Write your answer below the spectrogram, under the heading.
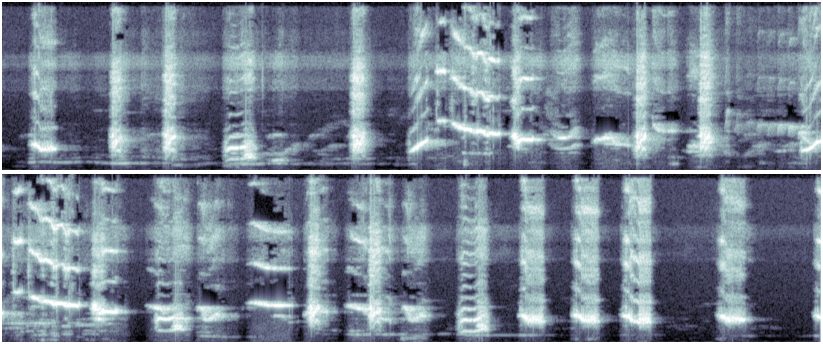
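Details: Oriental magpie-robin (kacer) fanning its tail, its song used to provoke a rival into fighting: dense run of sharp whistled notes and slurred chirps, some high descending whistles, with brief pauses between notes.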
